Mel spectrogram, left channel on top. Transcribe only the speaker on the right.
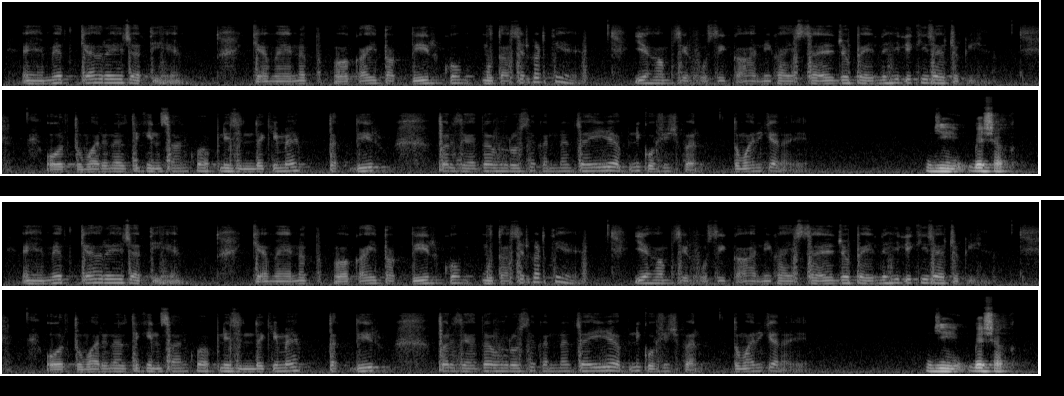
اہمیت کیا رہ جاتی ہے کیا محنت وقع تقدر کو متاثر کرتی ہے یہ ہم صرف اسی کہانی کا حصہ ہے جو پہلے ہی لکھی جا چکی ہے اور تمہارے نزدیک انسان کو اپنی زندگی میں تقدیر پر زیادہ بھروسہ کرنا چاہیے اپنی کوشش پر تمہاری کیا رائے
